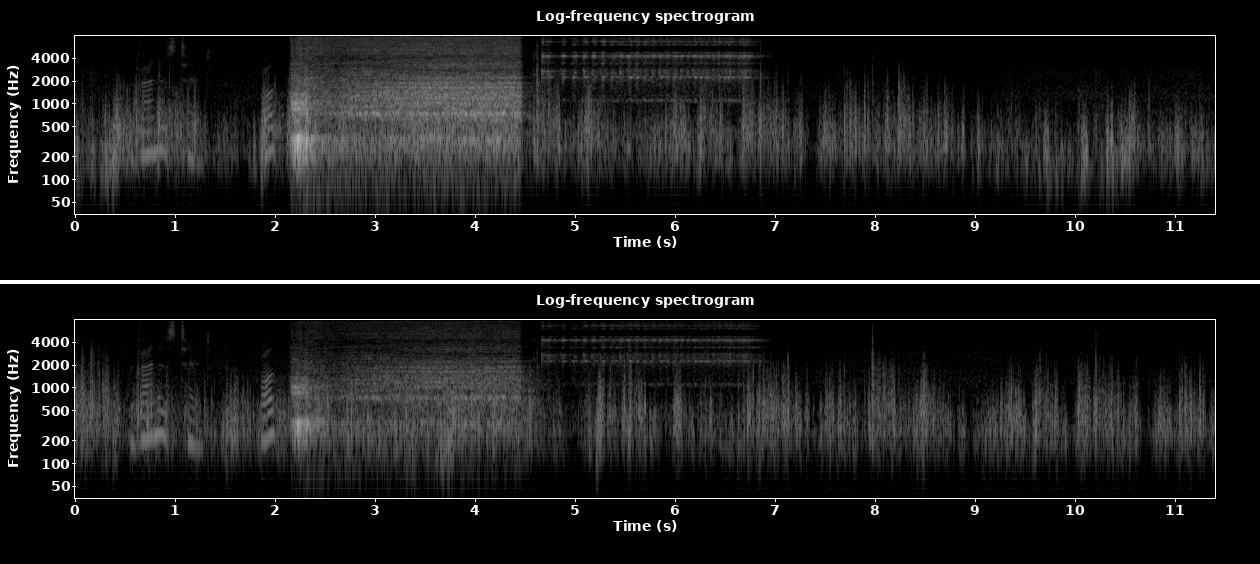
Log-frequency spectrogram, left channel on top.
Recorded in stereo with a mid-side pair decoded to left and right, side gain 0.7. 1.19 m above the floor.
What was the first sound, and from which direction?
A woman speaking, 10° right.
